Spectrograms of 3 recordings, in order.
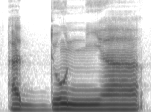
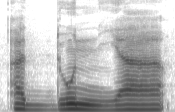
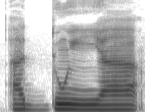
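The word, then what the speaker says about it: الدُّنْيَا: And also from the common mistakes is to mix it with a ghunna sound. So for example, in the word ad-dunya, ad-dunya, it should not be pronounced as ad-dunya,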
